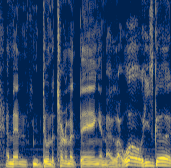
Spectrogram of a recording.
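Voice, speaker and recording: Over noticeable background noise, a man with a Spanish accent speaks at a moderate pace and medium pitch with lively intonation. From El Salvador, raised in Alexandria, Virginia. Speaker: martial artist and stuntman. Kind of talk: interview. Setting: in-person interview. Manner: halting, many fillers.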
